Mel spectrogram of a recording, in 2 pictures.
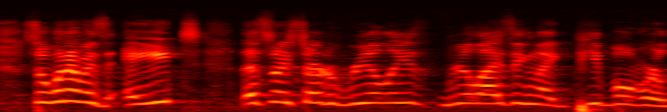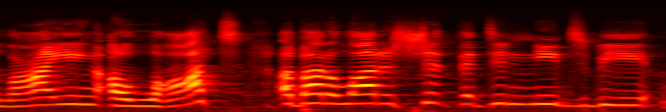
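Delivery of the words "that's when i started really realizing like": usual speaking voice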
